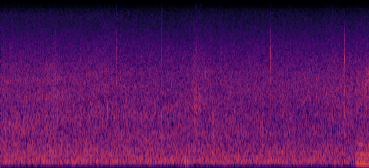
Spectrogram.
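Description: A substantial creek runs around the bottom of a sheer cliff, giving a steady, dense rushing wash of flowing water that stays even throughout with no talk.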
